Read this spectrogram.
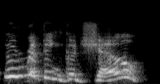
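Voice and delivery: drawn-out, posh English gent impression; British accent, lightly hammed. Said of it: "they really do talk like that".

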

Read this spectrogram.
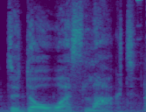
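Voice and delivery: ordinary talk

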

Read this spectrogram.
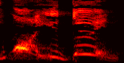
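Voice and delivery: high, slow, disapproving minister; minister's scolding. Retold or imitated. Minister scolds Mark after his show, drawn-out disbelief.

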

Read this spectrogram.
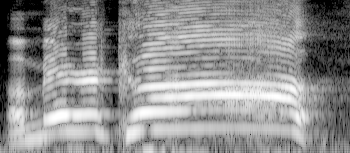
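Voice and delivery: high, drawn-out victory holler; huge celebratory shout, very high and loud; triumphant yell. Real, not acted. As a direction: bellow it like a rowdy patriotic cheer. Celebrates success in the game.

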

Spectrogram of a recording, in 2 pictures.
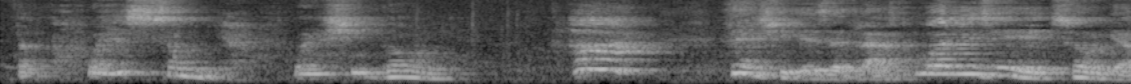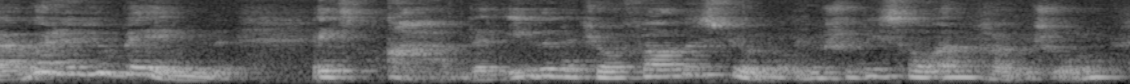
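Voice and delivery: high, loud, insistent woman's voice; agitated scolding hostess. Acted. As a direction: fuss loudly at a late guest, pitched high.

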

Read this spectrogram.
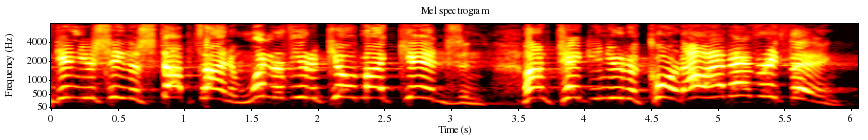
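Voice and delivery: high, loud furious rant; angry driver yelling. Retold or imitated. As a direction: yell like a wronged driver. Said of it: "He sees people screaming and yelling".

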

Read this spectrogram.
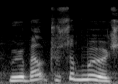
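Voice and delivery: high, loud guard voice; guard's warning. A narrator's reading. Guard warning passengers before the dive, loud warning. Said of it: "he warned".

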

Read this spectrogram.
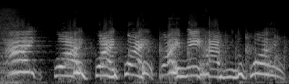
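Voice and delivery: high, loud hurried cries of corre; urgent urging. Real, not acted. Fleeing the angry parents, high loud urgent cries. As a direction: urge yourself to run, flustered.

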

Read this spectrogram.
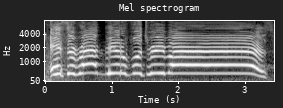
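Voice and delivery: long joyful shout of it's a wrap; loud film set calls. Real, not acted. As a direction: call out the wrap to the whole crew. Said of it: "I'm gonna say something".

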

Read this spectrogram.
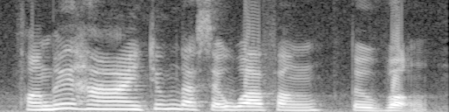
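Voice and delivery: ordinary talk

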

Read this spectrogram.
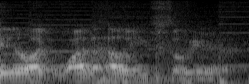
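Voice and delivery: ordinary talk, nothing marked

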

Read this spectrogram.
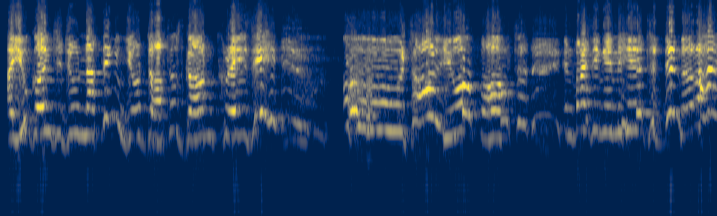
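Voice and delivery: high-pitched, tearful tirade; hysterical. Acted. Mother blaming her husband for daughter's engagement, hysterical. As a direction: wail the blame, voice breaking into sobs.

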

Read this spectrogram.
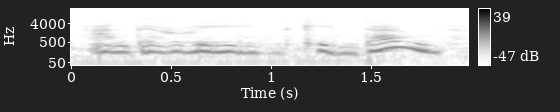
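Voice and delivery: ordinary delivery, nothing marked

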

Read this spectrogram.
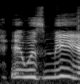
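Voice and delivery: high, loud desperate shout; shouted confession. Retold or imitated. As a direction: blurt it out to Papa in panic. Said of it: "I shouted".

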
